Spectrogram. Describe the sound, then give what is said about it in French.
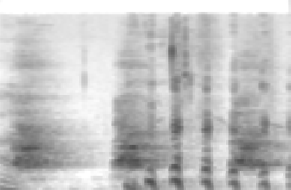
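A dog barks several times in quick, uneven succession, fairly loud, right after a person's brief exclamation. “C'est mon chien.”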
